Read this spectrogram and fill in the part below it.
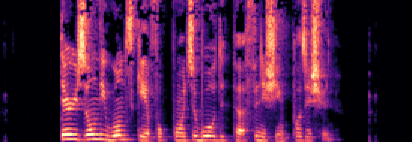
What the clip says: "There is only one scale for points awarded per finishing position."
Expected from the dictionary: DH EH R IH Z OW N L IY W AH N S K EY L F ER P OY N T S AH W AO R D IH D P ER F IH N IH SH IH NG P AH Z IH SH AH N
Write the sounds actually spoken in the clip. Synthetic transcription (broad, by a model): DH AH R IH Z OW N L IY W AH N S K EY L F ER P OY N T AH W AO D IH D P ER F IH N IH SH IH NG P AH Z IH SH AH N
